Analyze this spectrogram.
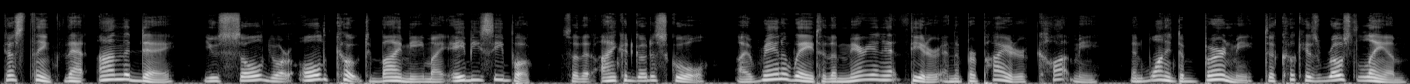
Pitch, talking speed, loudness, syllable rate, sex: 160 Hz, 205 wpm, -17 LUFS, 4.4 syllables/s, male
